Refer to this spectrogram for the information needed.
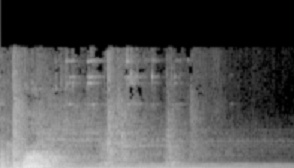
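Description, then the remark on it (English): A dog named Pepper lets out one loud bark, followed by a couple of softer, shorter yips that trail off, with a steady low hum underneath and no talking. “Hey, Pepper, want to go for a walk?”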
